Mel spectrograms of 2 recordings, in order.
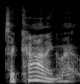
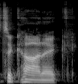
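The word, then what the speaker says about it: Taghkanic: But it's not takonic. How do you spell it? So, I was told that it's it is takonic and it's a different perhaps more quote unquote accurate spelling.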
